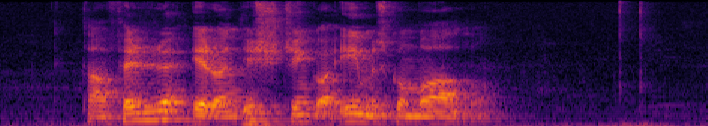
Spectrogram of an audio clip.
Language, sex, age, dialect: Faroese, male, 15-35, Norðurstreymoy/Eysturoy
